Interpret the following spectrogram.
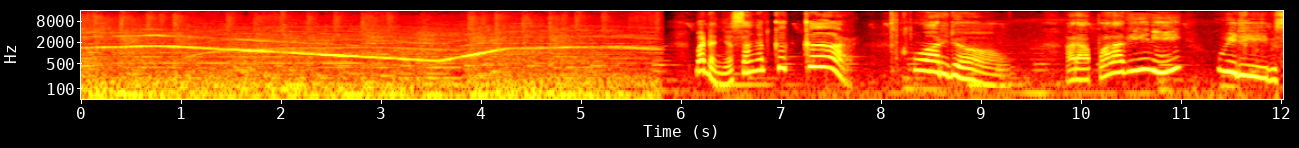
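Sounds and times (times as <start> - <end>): wailing siren: 0.0 - 5.9.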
